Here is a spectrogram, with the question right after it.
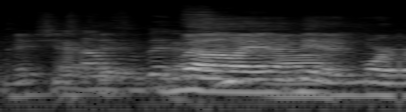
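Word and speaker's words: Mxyzptlk: Which is Mixius Piddly.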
